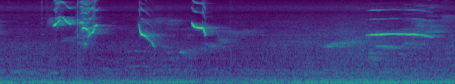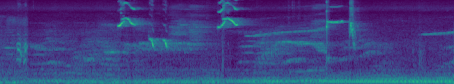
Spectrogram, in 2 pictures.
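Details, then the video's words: Oriental magpie-robin in energetic, emotional whistling song meant to provoke listening rivals into singing; scattered sharp high whistles and slurred notes with quiet gaps and a low background hum. "SUITAN KACER NGEPLAY EMOSI MEMANCING LAWAN IKUTAN BUNYI"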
